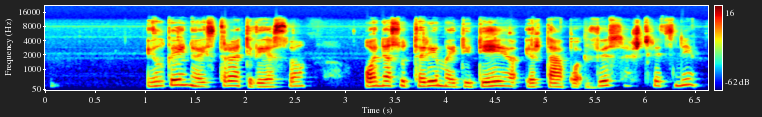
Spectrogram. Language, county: Lithuanian, Kaunas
